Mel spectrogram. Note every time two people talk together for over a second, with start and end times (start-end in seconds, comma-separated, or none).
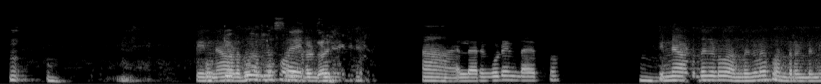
2.1-3.4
